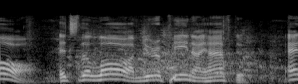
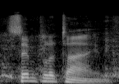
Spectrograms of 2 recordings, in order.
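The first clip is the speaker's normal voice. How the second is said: slow, lower and wistful; mock nostalgic sigh; 4 semitones lower, much slower than usual. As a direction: savour it like an old-timer.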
